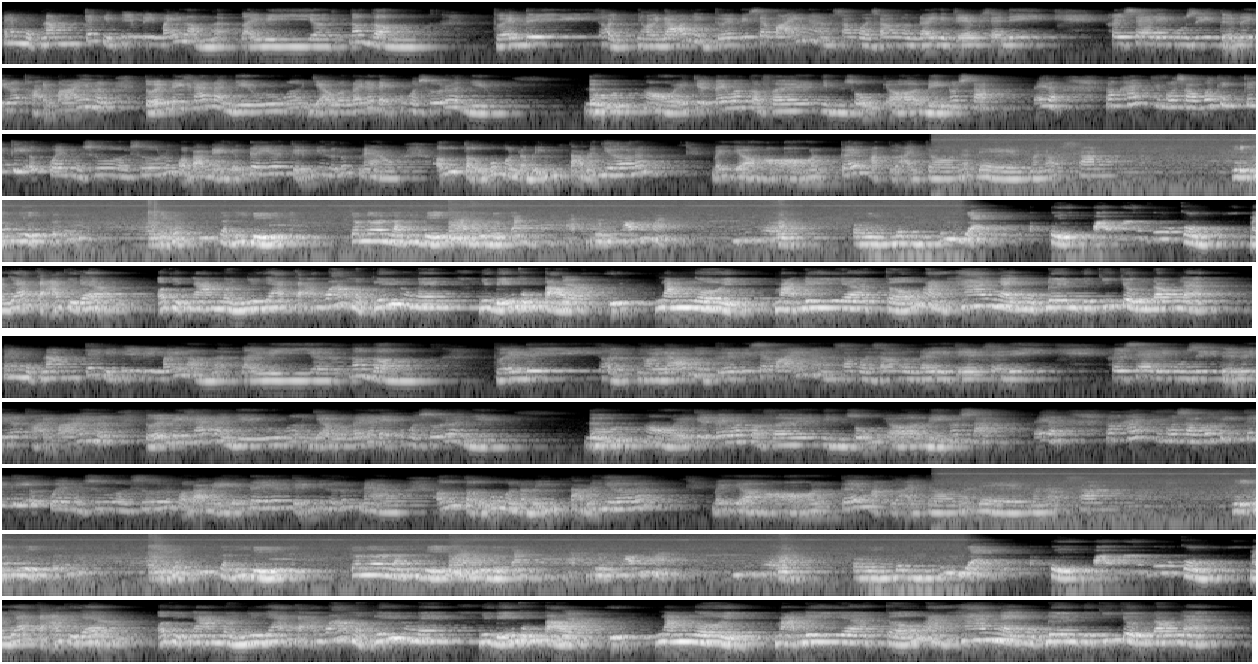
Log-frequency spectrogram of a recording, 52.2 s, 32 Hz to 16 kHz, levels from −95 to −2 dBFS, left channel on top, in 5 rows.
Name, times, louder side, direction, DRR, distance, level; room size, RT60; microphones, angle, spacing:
voice 1, 0.0-3.8 4.1-14.7 15.3-18.8 19.0-26.3 26.6-30.2 31.0-31.2 31.5-32.0 32.6-32.9 42.4-42.8 46.4-46.7, left 2 dB, 70° left, 2 dB, 0.7 m, -27 dB
Buzz, 28.6-39.3, left 2 dB, 50° left, 1.9 m, -31 dB
voice 2, 31.1-31.7 32.7-33.8 34.2-36.9 37.4-37.8 38.4-39.6 40.1-41.4 41.7-42.6 43.1-45.5 45.8-51.8, left 1 dB, 30° left, -1 dB, 0.8 m, -19 dB
10.0 x 3.9 x 3.0 m, 1.0 s
head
